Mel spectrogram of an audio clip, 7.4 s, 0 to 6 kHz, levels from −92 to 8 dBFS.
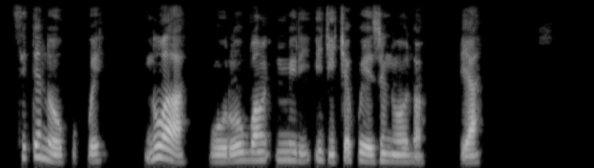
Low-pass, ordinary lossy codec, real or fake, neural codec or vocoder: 5.4 kHz; none; real; none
